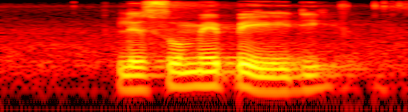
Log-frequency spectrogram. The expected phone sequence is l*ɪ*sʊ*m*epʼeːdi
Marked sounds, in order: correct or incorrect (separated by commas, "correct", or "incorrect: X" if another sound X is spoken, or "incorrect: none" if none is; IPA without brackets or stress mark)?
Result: correct, correct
